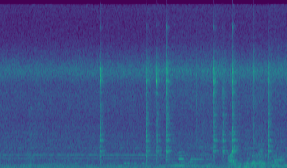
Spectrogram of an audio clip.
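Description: Steak sizzling steadily on a steel teppan griddle. From about two seconds in come a string of sharp metal clinks, around nine in all, from a spoon knocking against a small stainless container as food is spooned out onto the griddle.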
